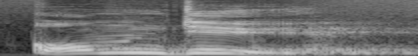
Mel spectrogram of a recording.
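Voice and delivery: usual speaking voice

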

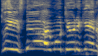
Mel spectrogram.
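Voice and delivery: put-on high, begging child voice; pleading child. Imagined child begging not to be hurt, high and pleading. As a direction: plead like a terrified kid. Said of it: "Be like".

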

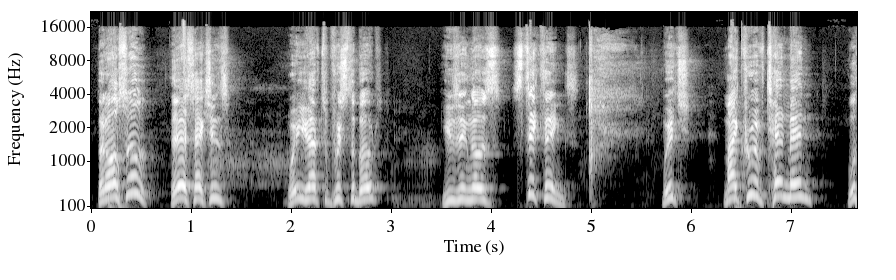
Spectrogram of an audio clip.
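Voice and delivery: emphatic, halting stump-speech captain; Bernie Sanders impression. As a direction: lecture the passengers like Bernie Sanders. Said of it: "this Bernie Sanders guy".

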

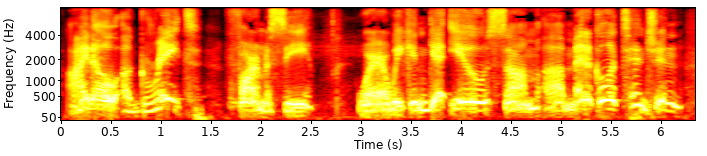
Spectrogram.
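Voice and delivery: high cartoon mother voice; high-pitched, scratchy mom frog. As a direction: offer help in a squeaky voice. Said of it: "She's like".

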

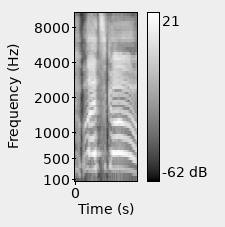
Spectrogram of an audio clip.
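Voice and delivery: high, loud shout of triumph; crazy celebration. Retold or imitated. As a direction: yell it like you just won. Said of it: "I go crazy".

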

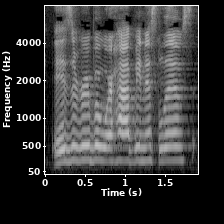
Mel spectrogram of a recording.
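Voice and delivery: high, loud anchor question; news anchor voice. Pretend. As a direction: announce it like a news teaser. Mock news anchor read.

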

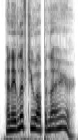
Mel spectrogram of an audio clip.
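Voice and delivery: put-on high, enthusiastic boy voice; lofty childlike lilt; airy boy explaining. A narrator's reading. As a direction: explain up high, full of wonder. Peter goes on explaining flight.

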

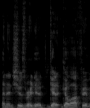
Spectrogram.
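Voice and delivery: ordinary delivery

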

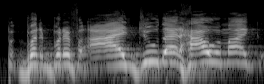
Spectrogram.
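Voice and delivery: high, loud stammering worrier; anxious churchgoer pleading; panicked doubter. Acted. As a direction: act out a nervous believer.

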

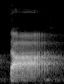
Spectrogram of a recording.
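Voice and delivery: low, dipping "da"; third tone. Shown as a demonstration. Teacher running through four tones on one sound, "da" low and dipping. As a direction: sink "da" right down low. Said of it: "all four tones in one go".

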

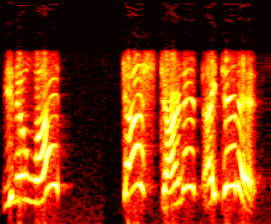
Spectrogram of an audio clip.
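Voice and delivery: high, elated cheer; triumphant. Retold or imitated. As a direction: crow with delight. Triumph at making it.

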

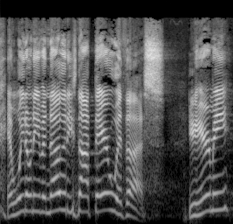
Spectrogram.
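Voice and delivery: high-pitched, urgent sermon climax; impassioned preaching. Real, not acted. Pastor warning church about empty shows, impassioned.

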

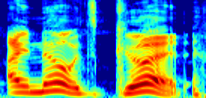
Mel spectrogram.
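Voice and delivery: high, loud, drawn-out retort; emotional protest. Retold or imitated. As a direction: plead that it feels good, mock-emotional. Emotional, defending it to boyfriend.

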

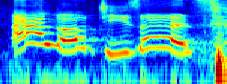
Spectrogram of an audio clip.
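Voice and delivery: slow, very high mock squeal; spaced-out enthusiast. Man on something declares his faith to a stranger, in falsetto. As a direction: sing out devotion in a goofy falsetto.

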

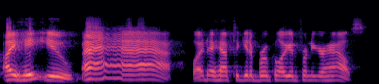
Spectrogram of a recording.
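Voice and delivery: high, bitter moaning complaint; whiny resentful enemy. Pretend. Enemy stuck in your yard, high resentful whine. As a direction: grumble it high and pained, hating to need help.

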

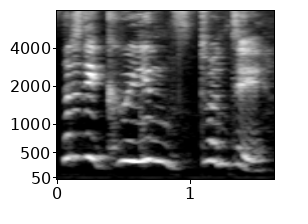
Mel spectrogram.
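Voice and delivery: excited. Real, not acted. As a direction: announce the big roll in triumph. Player rolls a natural twenty.

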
